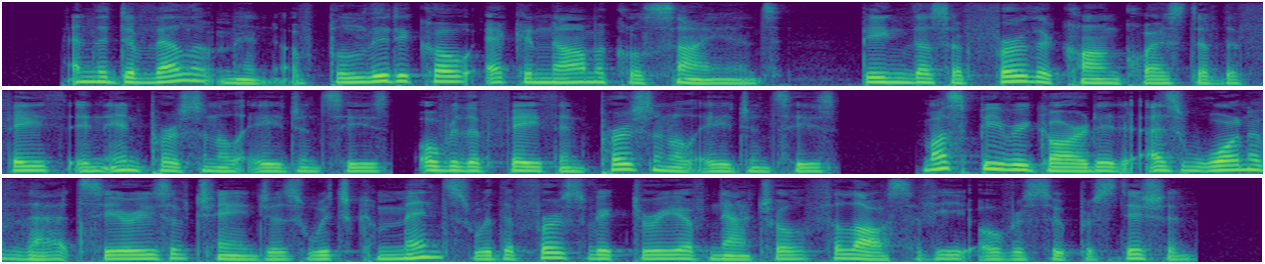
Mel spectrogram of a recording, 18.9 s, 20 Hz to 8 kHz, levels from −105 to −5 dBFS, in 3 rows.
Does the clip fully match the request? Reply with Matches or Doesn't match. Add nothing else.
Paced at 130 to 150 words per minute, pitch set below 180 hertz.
Matches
